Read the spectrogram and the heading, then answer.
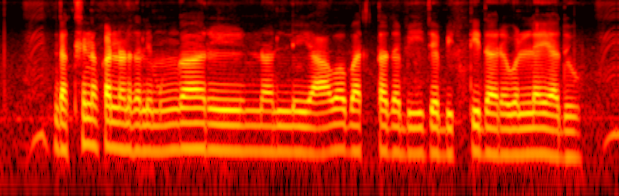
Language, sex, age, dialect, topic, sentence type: Kannada, male, 25-30, Coastal/Dakshin, agriculture, question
